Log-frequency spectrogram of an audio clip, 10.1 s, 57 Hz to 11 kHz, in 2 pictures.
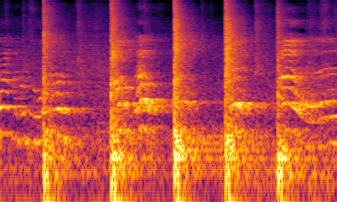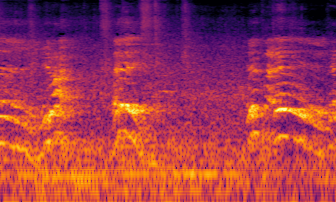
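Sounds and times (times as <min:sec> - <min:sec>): strikes smacking on pads: 0:00.6 - 0:04.5.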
